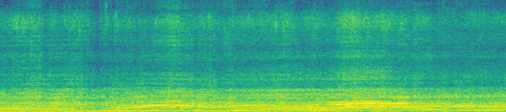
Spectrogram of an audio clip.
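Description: Several demolition derby cars revving their engines at once, their pitches rising and falling over one another as they push against each other.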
